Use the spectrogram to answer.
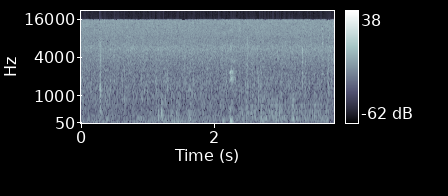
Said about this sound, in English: With this level of storm going on, I'm not sure it would be noticeable.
